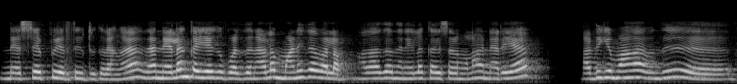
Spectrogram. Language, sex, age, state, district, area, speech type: Tamil, female, 60+, Tamil Nadu, Cuddalore, rural, spontaneous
